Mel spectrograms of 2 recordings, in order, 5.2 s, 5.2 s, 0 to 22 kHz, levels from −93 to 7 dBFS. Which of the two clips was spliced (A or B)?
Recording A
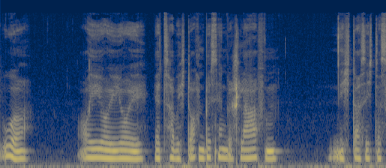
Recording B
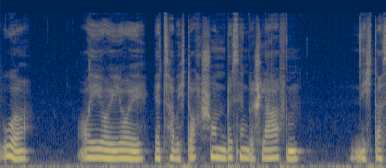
A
